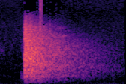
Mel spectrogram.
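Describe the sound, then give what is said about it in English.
A single sharp gunshot fired in a tunnel cracks out abruptly, loud, then rings off into a long echoing decay. No one speaks. “Missy, why you knock Kolu's arm up? Maybe you make Kolu miss.”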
